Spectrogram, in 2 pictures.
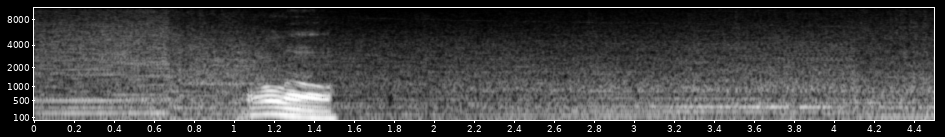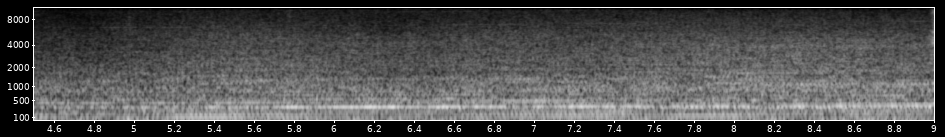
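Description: Race cars in iRacing's ARCA Menards event at World Wide Technology Raceway, engines droning steadily close by with a brief rising whine or squeal early on, while someone speaks briefly over the racing noise.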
